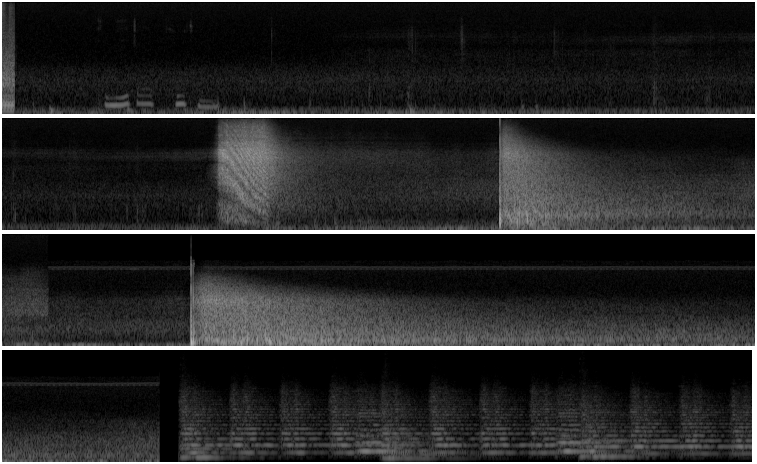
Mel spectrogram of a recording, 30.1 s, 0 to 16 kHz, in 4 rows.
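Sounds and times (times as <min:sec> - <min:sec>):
firework rocket whoosh: 0:09.4 - 0:24.2
firework bang: 0:09.5 - 0:15.5, 0:16.9 - 0:22.2.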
